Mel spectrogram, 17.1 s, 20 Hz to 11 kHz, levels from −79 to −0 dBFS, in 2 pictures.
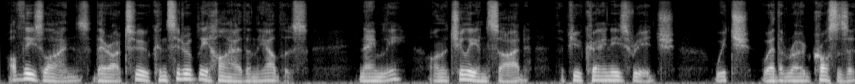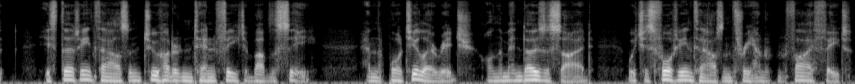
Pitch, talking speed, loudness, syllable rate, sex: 110 Hz, 180 wpm, -20 LUFS, 5.7 syllables/s, male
